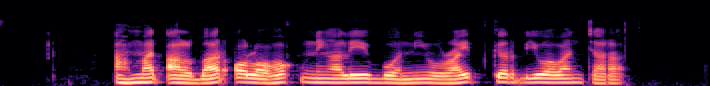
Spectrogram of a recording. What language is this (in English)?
Sundanese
